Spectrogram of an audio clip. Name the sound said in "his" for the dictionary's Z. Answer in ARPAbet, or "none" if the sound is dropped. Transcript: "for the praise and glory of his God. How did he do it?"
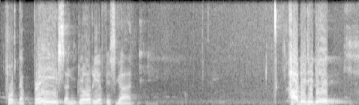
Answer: S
